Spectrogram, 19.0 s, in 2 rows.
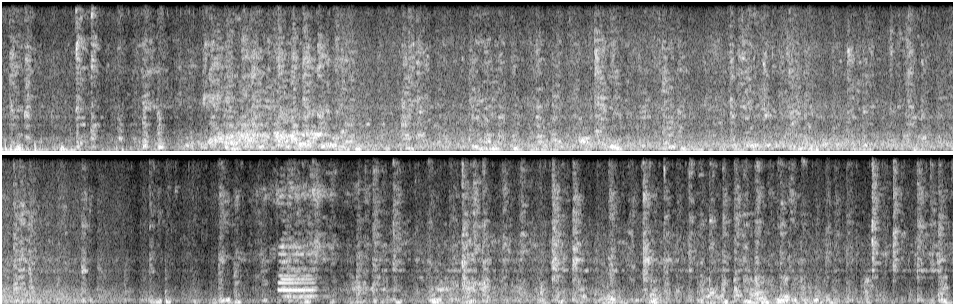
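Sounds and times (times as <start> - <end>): train wheels clattering over rail joints: 0.0 - 19.0
train horn blast: 12.2 - 13.0.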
